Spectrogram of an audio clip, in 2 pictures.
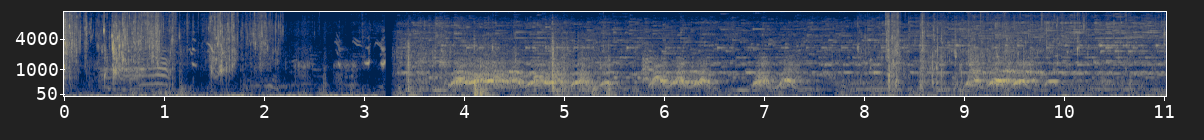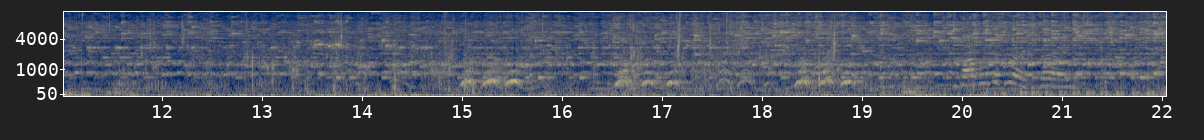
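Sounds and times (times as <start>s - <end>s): wet skins squelching: 0.0s - 2.6s.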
